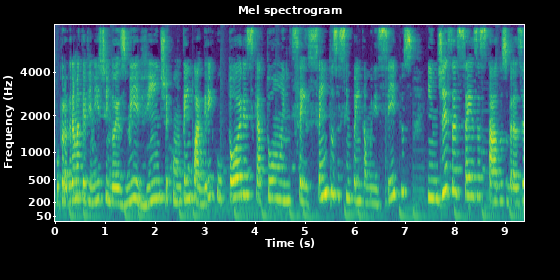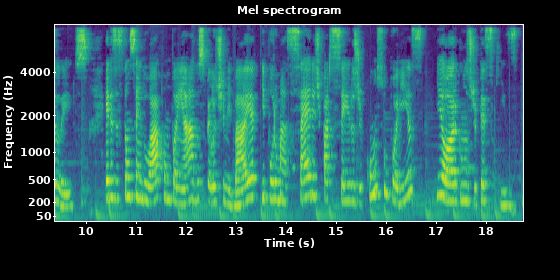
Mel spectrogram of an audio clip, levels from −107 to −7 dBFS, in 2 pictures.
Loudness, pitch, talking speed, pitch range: -21 LUFS, 235 Hz, 120 wpm, 210-265 Hz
